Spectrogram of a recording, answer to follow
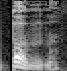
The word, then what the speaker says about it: pomme: Because in that case, normally it should be a bit lower, pomme, and then here more open, so pomme, okay?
